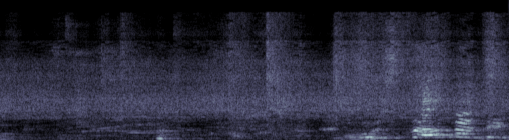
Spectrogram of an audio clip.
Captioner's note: laughter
